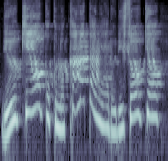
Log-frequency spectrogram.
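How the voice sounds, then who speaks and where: A woman's voice: high voice, lively intonation, very fast, fairly bright tone. A woman voicing a bubbly, theatrical cat-maid girl with cutesy cat-like speech in a Japanese visual novel. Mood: grandly dramatic.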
